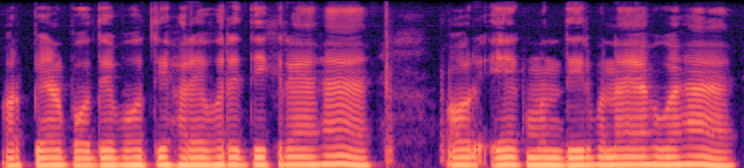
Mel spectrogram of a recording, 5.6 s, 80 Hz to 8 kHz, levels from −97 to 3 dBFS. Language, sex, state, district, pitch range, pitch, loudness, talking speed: Hindi, male, Jharkhand, Palamu, 130-140 Hz, 135 Hz, -13 LUFS, 170 wpm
